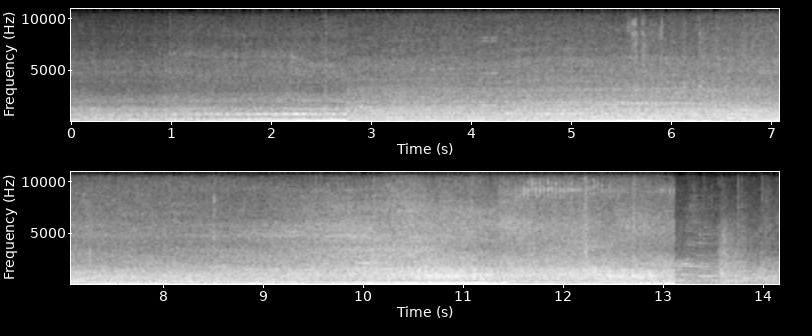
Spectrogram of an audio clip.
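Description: Engine of a vintage single-deck bus running as it drives past, growing louder to a peak about ten to eleven seconds in, with traffic noise around it. The sound jumps about three seconds in and cuts off suddenly near the end.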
